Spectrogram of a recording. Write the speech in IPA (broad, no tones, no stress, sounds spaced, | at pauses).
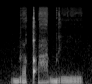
b i qʼ æ̤ b i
